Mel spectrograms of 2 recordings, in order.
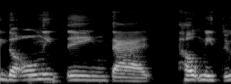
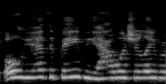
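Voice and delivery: nosy acquaintance; 8 semitones higher, faster than usual. Retold or imitated. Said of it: "you're just like".

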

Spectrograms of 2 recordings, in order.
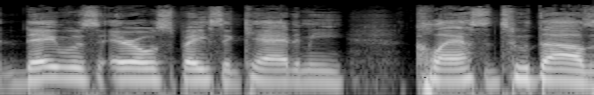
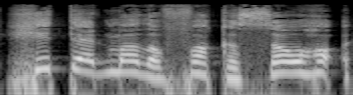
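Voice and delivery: usual speaking voice

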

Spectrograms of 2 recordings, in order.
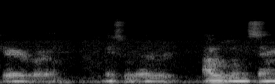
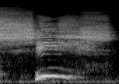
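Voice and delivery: high sheesh; 3 dB louder than usual. Real, not acted. Reacting to dating drought.

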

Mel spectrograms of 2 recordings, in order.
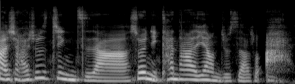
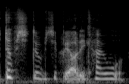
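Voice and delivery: higher, softer begging; pleading apology; 5 semitones higher, 6 dB quieter, faster than usual. Retold or imitated. Husband right after a fight begs his wife, higher and softer. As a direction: beg them not to leave, softly. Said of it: "然后立刻说".

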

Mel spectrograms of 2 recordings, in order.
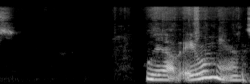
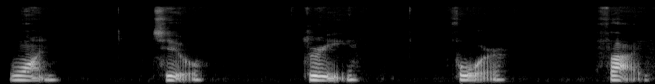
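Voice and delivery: ordinary delivery

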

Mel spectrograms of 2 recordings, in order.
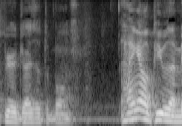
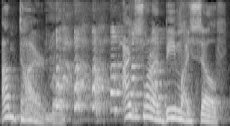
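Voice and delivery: fed-up outburst, higher pitched; sfogo esasperato imitato; 8 semitones higher than usual. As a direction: retell a friend who's had enough. Retells friend's fed-up outburst.

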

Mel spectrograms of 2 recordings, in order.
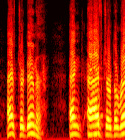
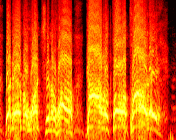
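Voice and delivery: fiery preaching; 6 semitones higher than usual. Acted. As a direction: drive it home to the congregation. Preaching at full force.

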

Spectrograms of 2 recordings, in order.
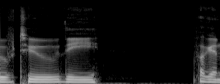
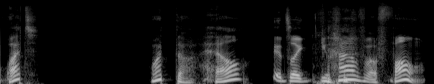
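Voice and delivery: higher-pitched, incredulous retelling; mock disbelief; 5 semitones higher, slower than usual. Grown child baffled by dad's tape answering machine, mock disbelief. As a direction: act out baffled disbelief, drawing out the words. Acts out baffled reaction to dad.

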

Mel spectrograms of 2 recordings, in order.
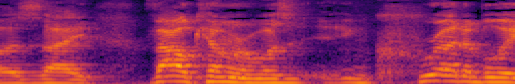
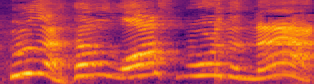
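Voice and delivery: high, loud disbelief through a laugh; laughing outburst; 13 semitones higher, 8 dB louder than usual. Real, not acted. Cohost laughs at the pick, loud and laughing. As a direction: blurt it out mid-laugh.

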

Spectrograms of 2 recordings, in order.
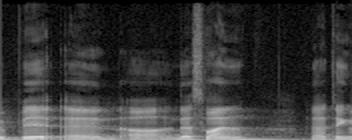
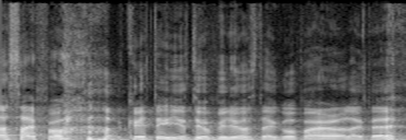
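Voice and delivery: laughing; 4 semitones higher, 7 dB louder than usual. Real, not acted. Laughing after the viral story.

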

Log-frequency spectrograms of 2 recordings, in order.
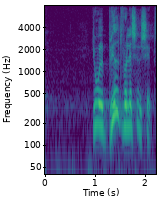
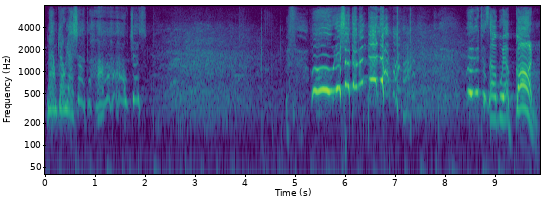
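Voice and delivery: high squealing laugh through the words; laughing disbelief; 8 dB louder than usual. Retold or imitated. Pastor laughing at the news his ex is marrying, high-pitched. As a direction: laugh it off, shocked and amused.

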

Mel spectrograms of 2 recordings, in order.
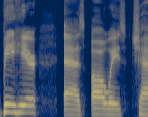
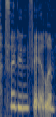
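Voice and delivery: fretting mother; 12 semitones higher, 4 dB quieter, faster than usual. Acted. Mother falsetto.

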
